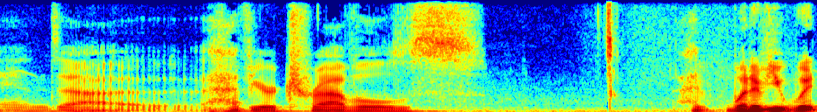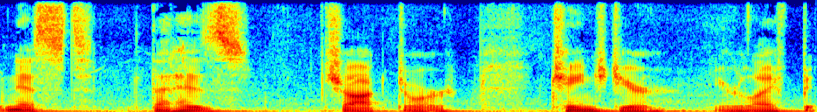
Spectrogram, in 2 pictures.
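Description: Very deep and low, a man's somewhat breathy voice stays flat and monotone, broken by long, frequent pauses. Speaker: interviewer. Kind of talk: casual interview.

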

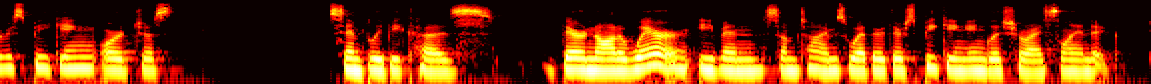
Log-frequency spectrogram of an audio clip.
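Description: Over a quiet background, a woman with a fairly high pitch talks at a fairly quick pace with monotone, flat intonation. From Serbia. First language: Serbian. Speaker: singer-songwriter. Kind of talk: interview. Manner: halting.

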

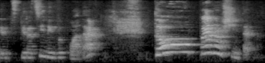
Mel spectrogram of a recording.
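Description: This woman talks at a fairly quick pace while noticeable background noise fills the recording. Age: 30s. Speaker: youtuber sharing her love story. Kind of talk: casual interview.

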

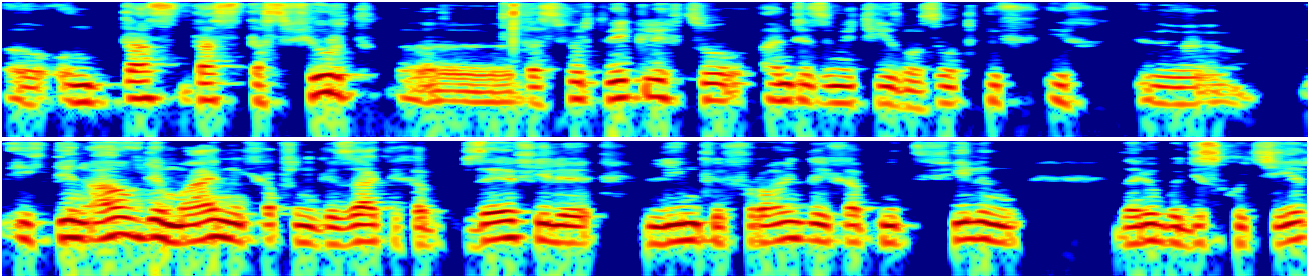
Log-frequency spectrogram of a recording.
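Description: Speaking at a fairly slow pace with a Russian accent, a man with a medium-pitched, somewhat breathy voice keeps his intonation fairly even. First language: Russian (speaking German). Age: 60s. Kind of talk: interview. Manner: halting, many repetitions and fillers.

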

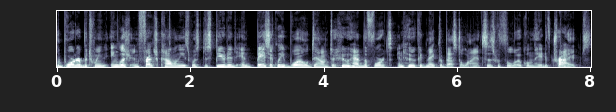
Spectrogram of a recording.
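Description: Talking at a very fast pace with hardly any pauses, a woman with a Southern US accent uses very wide pitch swings around a medium pitch. Vocal fry runs through her voice. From US South. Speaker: history podcaster. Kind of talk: scripted narration.

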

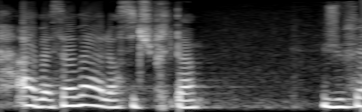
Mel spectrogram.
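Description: A woman speaks at a moderate pace with fairly even intonation. There is noticeable background noise. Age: 20s. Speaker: interviewee sharing experiences. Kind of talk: testimony.

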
